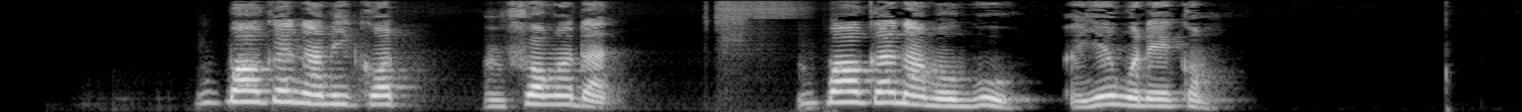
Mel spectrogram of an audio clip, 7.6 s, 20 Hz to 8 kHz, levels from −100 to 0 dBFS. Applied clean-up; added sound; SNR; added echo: neural mask model DeepFilterNet 3.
